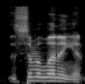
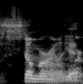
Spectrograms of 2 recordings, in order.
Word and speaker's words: Silmarillion: I don't know how to pronounce Red that Rum. thing. Roy Hames. Is this from the Similenian, whatever it's called? Silmarillion.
